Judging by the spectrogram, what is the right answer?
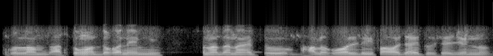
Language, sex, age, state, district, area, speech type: Bengali, male, 18-30, West Bengal, Uttar Dinajpur, urban, conversation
